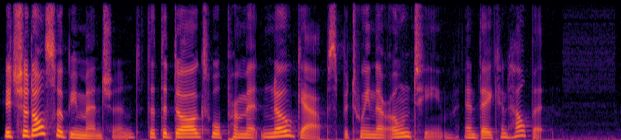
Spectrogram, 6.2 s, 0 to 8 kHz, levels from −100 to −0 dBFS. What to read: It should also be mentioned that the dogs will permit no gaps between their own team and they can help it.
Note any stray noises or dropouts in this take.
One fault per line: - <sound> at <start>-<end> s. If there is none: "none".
none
